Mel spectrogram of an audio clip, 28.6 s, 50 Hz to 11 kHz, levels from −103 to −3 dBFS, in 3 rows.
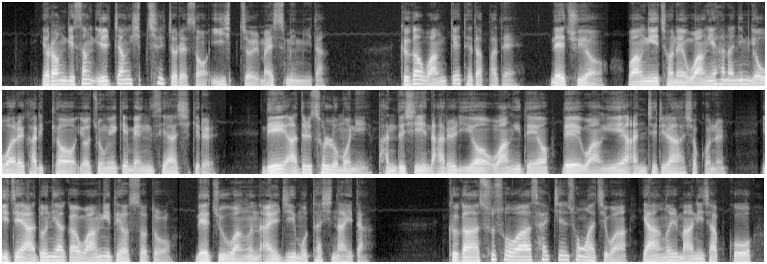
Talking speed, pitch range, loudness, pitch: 260 characters per minute, 95-125 Hz, -16 LUFS, 110 Hz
